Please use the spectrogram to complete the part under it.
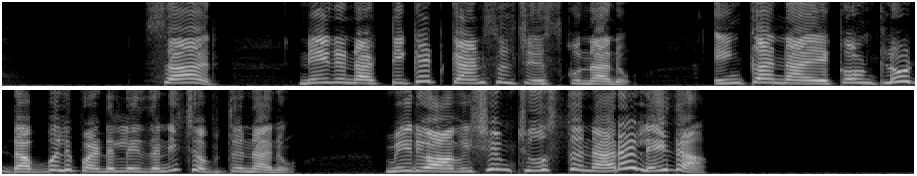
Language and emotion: Telugu, angry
